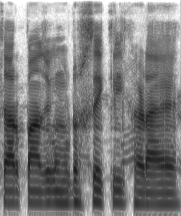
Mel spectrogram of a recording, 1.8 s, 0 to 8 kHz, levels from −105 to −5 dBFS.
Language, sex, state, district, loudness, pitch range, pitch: Sadri, male, Chhattisgarh, Jashpur, -19 LUFS, 115-120 Hz, 120 Hz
